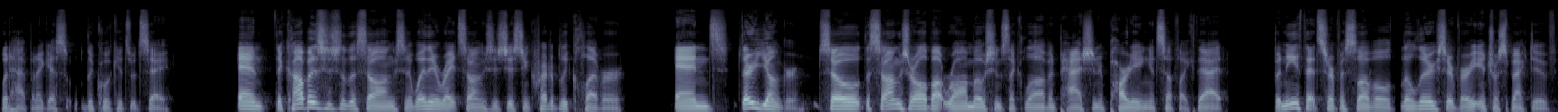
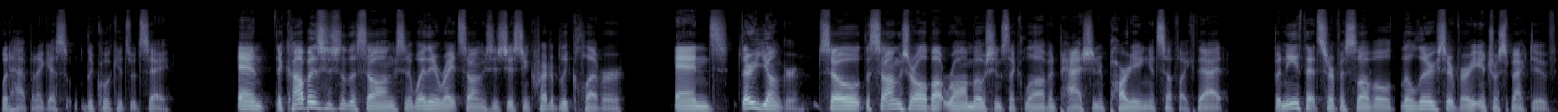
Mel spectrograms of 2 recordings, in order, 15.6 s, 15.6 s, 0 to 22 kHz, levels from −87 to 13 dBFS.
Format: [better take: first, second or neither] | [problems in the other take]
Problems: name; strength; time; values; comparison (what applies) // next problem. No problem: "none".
neither | none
